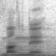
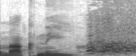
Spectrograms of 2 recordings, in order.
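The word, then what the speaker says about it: 막내: Hindi siya mo, parang siyang nasa pagitan ng M at saka ng B.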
